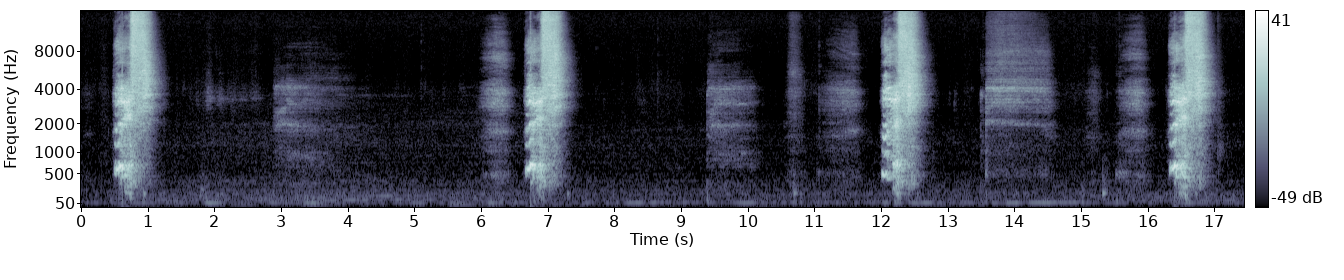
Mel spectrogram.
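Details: Sneezing sample: four separate sneezes, each a sharp, explosive burst preceded by a soft catching inhale.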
